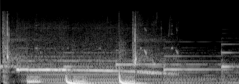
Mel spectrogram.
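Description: Electronic logo jingle. A tone slides slowly down in pitch under short plinking notes. Two low thumps fall in pitch, and held notes come in near the end.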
